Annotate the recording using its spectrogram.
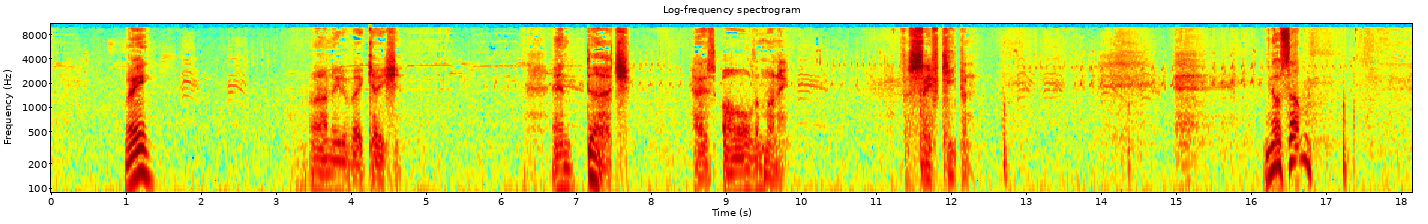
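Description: A younger man answers in a low, rough voice.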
